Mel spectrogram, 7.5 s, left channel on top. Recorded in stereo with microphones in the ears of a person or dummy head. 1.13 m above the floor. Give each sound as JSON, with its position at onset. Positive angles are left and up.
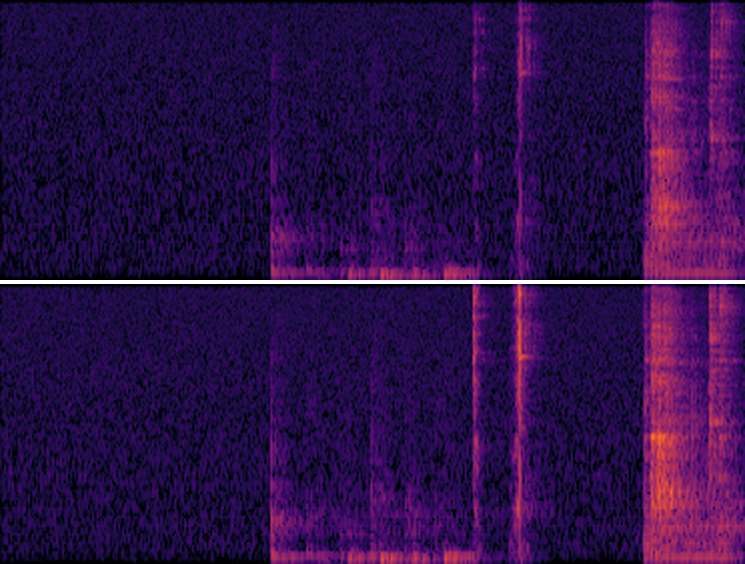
{"t": 2.7, "sound": "running footsteps", "side_deg": -20, "distance_m": 5.0}
{"t": 4.7, "sound": "scissors", "side_deg": -45, "distance_m": 0.5}
{"t": 6.4, "sound": "a dropped coin", "side_deg": -50, "distance_m": 5.5}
